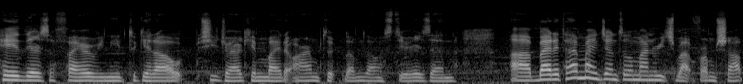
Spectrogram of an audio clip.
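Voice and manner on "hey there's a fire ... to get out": usual speaking voice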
